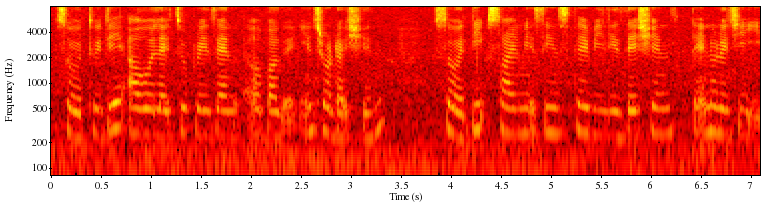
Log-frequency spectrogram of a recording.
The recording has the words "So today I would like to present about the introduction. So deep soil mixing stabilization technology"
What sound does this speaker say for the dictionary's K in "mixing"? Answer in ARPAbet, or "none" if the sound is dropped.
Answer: none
